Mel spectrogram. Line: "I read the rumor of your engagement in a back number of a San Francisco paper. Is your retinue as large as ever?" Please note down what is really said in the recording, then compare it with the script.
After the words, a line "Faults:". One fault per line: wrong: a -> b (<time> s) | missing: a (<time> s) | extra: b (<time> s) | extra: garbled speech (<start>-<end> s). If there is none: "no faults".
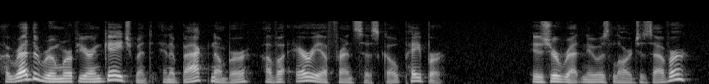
"I read the rumor of your engagement in a back number of a Area Francisco paper. Is your retinue as large as ever?"
Faults:
wrong: San -> Area (3.0 s)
